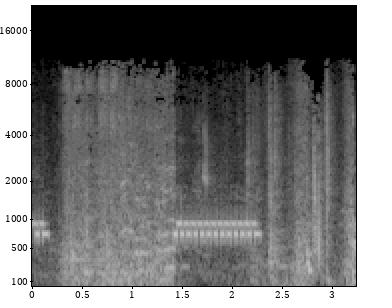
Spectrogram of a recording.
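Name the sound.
telephone ringing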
